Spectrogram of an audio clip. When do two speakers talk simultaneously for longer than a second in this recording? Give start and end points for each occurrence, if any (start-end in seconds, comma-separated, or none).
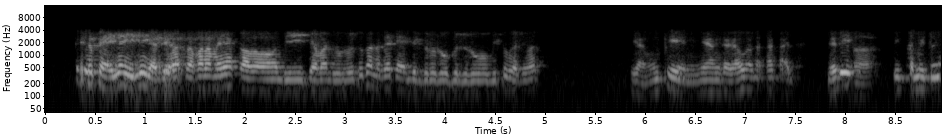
none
